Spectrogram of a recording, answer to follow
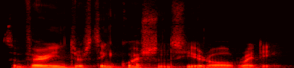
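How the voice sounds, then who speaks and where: A man's voice: low voice, monotone, fast talker, creaky, husky. A man hosting a live online session, speaking casually with many fillers and restarts over a video call mic. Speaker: host.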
